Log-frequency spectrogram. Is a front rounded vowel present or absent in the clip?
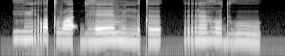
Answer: present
